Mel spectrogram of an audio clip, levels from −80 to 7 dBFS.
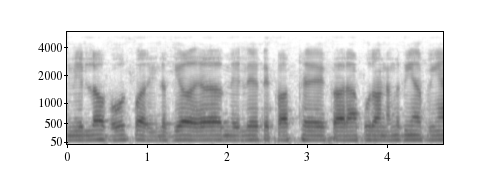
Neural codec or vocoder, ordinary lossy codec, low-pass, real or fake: codec, 44.1 kHz, 3.4 kbps, Pupu-Codec; none; 5.4 kHz; fake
